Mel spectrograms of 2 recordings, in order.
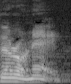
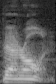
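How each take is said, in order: First: The word is said with three syllables. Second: The word is said with two syllables. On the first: The speaker calls it wrong. "not Baronnet" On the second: The speaker calls it right. "it's pronounced Baron"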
